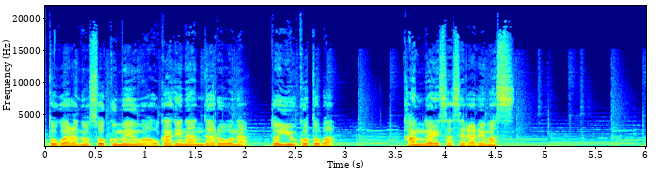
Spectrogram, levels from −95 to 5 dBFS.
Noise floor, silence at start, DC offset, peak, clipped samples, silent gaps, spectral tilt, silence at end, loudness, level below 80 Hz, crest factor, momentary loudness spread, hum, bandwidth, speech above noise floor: -46 dBFS; 0 s; under 0.1%; -6 dBFS; under 0.1%; none; -6 dB/octave; 0 s; -23 LUFS; -52 dBFS; 18 dB; 17 LU; none; 18.5 kHz; 24 dB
